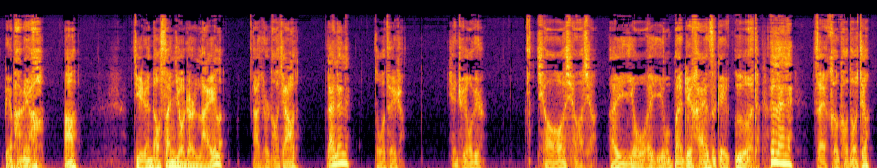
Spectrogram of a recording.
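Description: A man voicing a kindly male shop owner who coaxes a frightened boy in a hushed, husky tone. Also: a bass voice, animated, normal speed, pauses often, no echo, studio quality, voice pushed down, exaggerated voice. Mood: soothing.

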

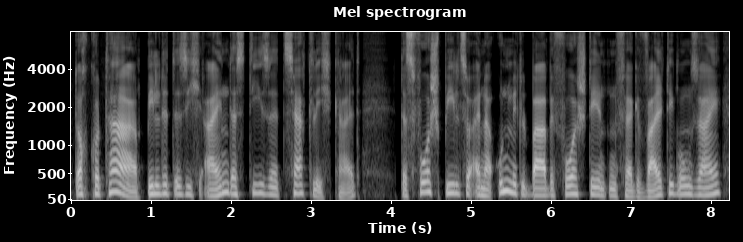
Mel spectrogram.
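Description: A man narrating a literary radio play as a cultured, wryly ironic observer, measured and articulate. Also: mid-range voice, expressive, no room sound, studio quality.

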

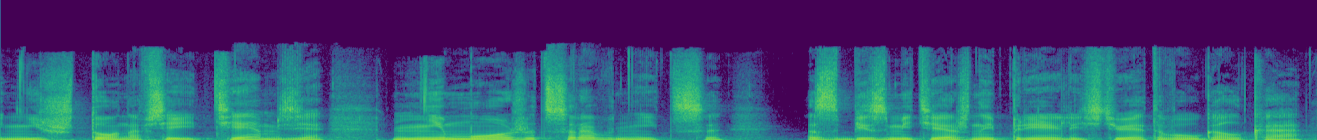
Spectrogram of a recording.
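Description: A man narrating a humorous literary story in a theatrical, expressive manner, with emphatic swells and deliberate pauses. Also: fairly low pitch. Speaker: audiobook narrator. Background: music.

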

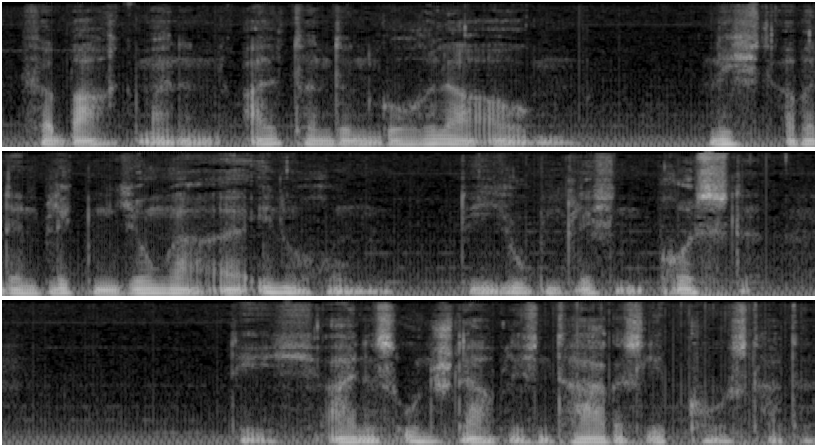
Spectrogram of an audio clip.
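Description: An actor playing an obsessive, lyrical middle-aged intellectual who confesses in a hushed, deliberate literary radio drama narration. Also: male voice, low voice, steady tone, vocal fry, slight background noise, heavily acted. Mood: rapt. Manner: hushed, deliberate, breaking into near-whispers.

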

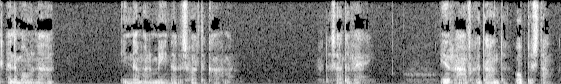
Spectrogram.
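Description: An actor playing a cautious, secretive young miller's apprentice in a radio drama, husky and often hushed, explaining things deliberately. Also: male voice, fairly low pitch, full character voice. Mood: sombre storytelling. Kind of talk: Dutch radio drama acting.

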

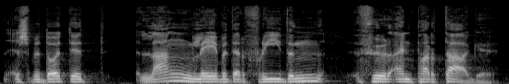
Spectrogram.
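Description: A man acting in a radio play as a courteous, talkative Spanish gentleman who guides foreign visitors. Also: mid-range voice, lively intonation, takes it slowly. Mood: apologetic, polite. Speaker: actor.

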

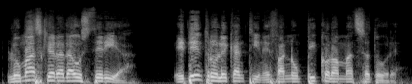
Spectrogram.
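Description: A male narrator reads a scripted theatrical story. His voice sits at a middle pitch, in a dry space with hardly any echo. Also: big pitch swings, a little fast.

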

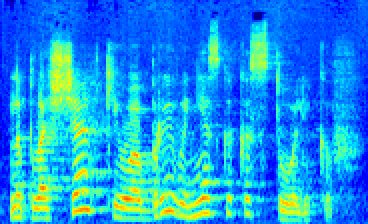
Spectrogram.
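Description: A narrator reading scripted stage scenes for a radio drama in a measured, literary storytelling manner. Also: medium pitch, big pitch swings, a little mellow. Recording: old radio recording with faint hiss.

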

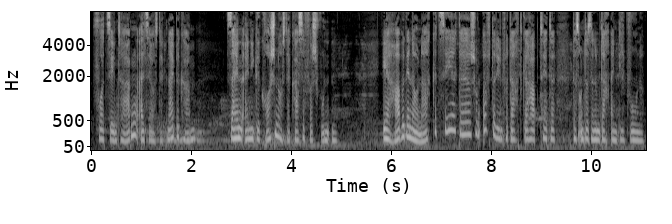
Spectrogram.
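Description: An actress playing a seemingly pious, gentle yet secretly cold 19th-century housewife, confiding her story in a measured radio drama monologue. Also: low voice, expressive. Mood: plaintive. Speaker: actress narrating in a radio play. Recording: music bed behind studio voice.

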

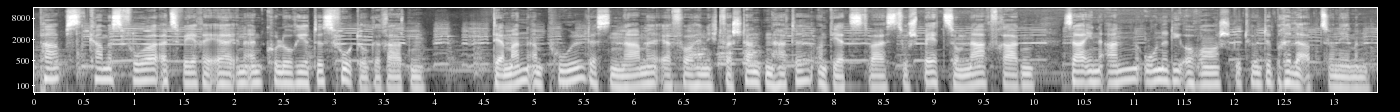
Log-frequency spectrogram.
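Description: A man's voice: lowish voice, normal speed, over music. A man reading scripted literary narration for a radio drama.

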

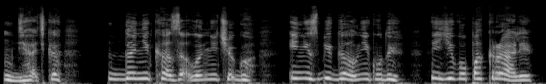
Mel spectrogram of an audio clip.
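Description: Shrill weepy young village bride, ish twang, way up high, dry sound. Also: male voice, normal speed, a little mellow, no room sound. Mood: plaintive. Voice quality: shrill, wailing.

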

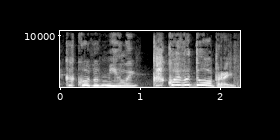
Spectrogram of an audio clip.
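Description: High-pitched, willful young lady. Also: expressive, moderate pace, shouting. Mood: pleading, grateful. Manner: emphatic, theatrical, demanding. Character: willful, girlish young lady, imperious yet coaxing. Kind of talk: Russian radio drama acting.

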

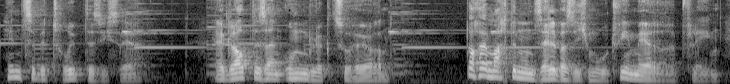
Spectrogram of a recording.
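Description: Animated male verse narrator. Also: medium pitch, soft background music. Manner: theatrical, measured declamation. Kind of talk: expressive scripted verse narration for radio play.

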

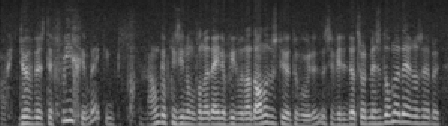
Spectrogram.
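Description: An actor playing an uneasy train hostage in radio drama dialogue, conversational, worried and a little defensive. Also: male voice, fairly high pitch, racing, natural voice. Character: uneasy male train hostage swapping rumours. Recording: tinny, narrow-band old radio recording.

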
